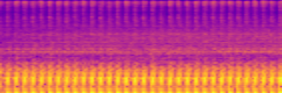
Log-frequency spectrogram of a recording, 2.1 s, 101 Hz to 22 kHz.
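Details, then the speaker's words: 1987 Honda XL250R RFVC single, barn find that sat for years, started first kick, slightly warmed but still cold. Even, steady single-cylinder thump at idle with a quiet top end and no ticking. The engine idles healthy. "the engine's so quiet normally they're a lot noisier sounds great listen to that"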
